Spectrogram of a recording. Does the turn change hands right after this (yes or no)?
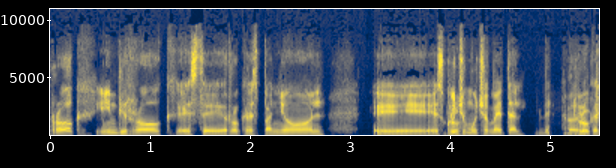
yes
